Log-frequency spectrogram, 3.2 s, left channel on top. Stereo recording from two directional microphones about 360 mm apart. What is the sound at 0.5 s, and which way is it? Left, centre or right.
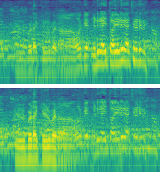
Speech, right.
